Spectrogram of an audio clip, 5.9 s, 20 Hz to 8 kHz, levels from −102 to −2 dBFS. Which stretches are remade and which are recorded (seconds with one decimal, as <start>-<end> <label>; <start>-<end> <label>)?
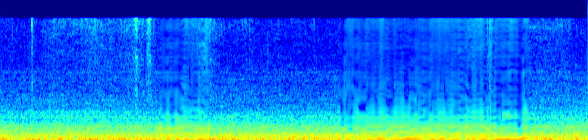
0.0-1.6 recorded; 1.6-2.1 remade; 2.1-3.4 recorded; 3.4-5.3 remade; 5.3-5.9 recorded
